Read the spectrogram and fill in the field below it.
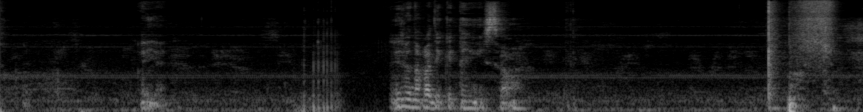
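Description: A stiff sheet of card flaps and rustles close by.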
